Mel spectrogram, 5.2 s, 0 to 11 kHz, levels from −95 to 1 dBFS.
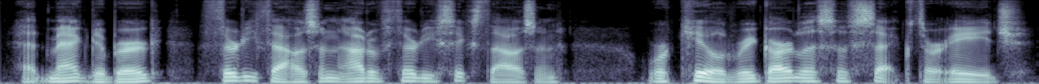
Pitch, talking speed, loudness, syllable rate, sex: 115 Hz, 185 wpm, -19 LUFS, 6.2 syllables/s, male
